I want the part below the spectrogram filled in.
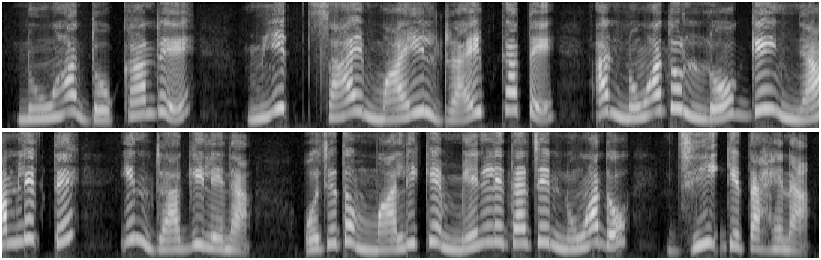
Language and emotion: Santali, angry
